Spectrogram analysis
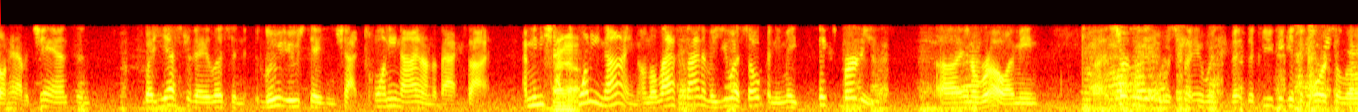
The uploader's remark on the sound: Live from Wrigley Field Bar and Grill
